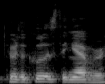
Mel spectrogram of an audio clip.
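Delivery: ordinary talk, nothing marked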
